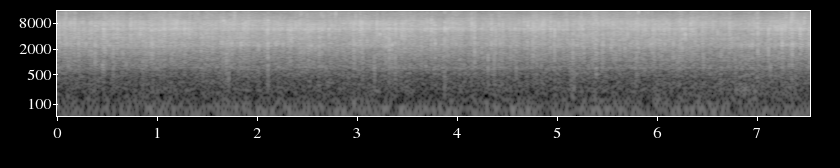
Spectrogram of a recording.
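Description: Steak sizzles steadily in a pan over an outdoor fire, a bright, continuous frying hiss that stays loud and even throughout, with no talk.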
